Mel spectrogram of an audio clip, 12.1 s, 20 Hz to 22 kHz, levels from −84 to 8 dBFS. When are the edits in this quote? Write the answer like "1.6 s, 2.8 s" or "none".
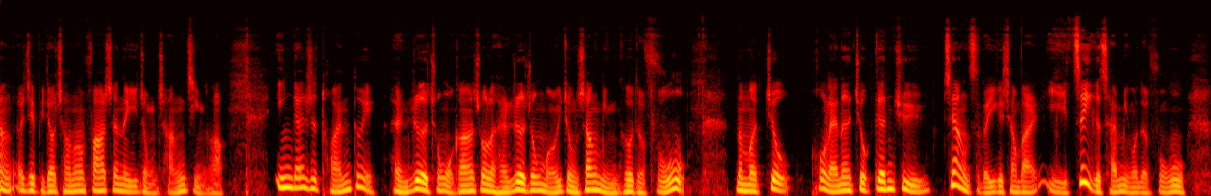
3.8 s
